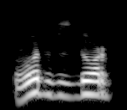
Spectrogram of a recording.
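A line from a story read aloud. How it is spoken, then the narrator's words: Forced out impatiently. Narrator (Russian): выдавила она, сгорая от желания, чтобы он приступал к делу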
